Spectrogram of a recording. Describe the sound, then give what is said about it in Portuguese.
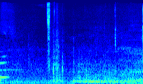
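Steady low rumble of a car idling or creeping along in heavy traffic, heard from inside, with a couple of brief mechanical clicks and short whooshes cutting through. “Tá mó trânsito aqui.”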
